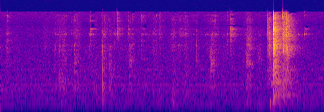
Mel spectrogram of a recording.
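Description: Corgi puppy giving one short, high bark at its own reflection about three and a half seconds in, with a few fainter small sounds before it.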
